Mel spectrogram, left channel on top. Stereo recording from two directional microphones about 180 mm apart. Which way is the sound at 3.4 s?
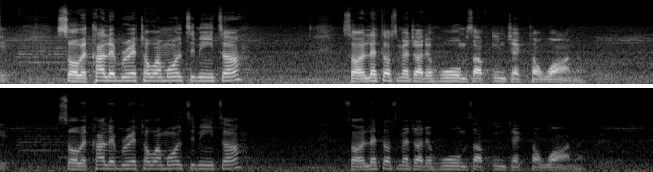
30° left (ahead or behind).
